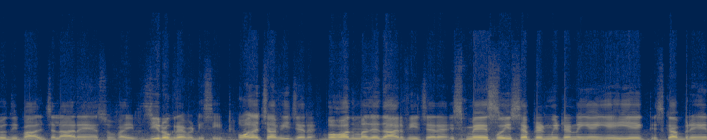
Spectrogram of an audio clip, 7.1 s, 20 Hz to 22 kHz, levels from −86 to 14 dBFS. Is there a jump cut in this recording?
yes; 2 cuts; at 1.4 s, 4.5 s

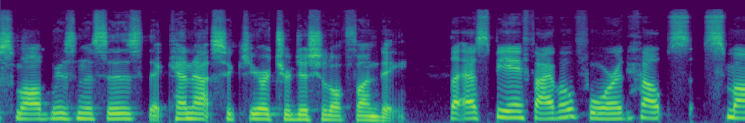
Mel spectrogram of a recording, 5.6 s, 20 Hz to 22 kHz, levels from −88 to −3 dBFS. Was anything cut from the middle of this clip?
yes; 2 cuts; at 3.4 s, 4.7 s

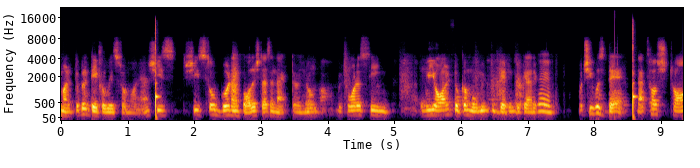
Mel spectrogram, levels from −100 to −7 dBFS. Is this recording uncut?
yes; 0 cuts

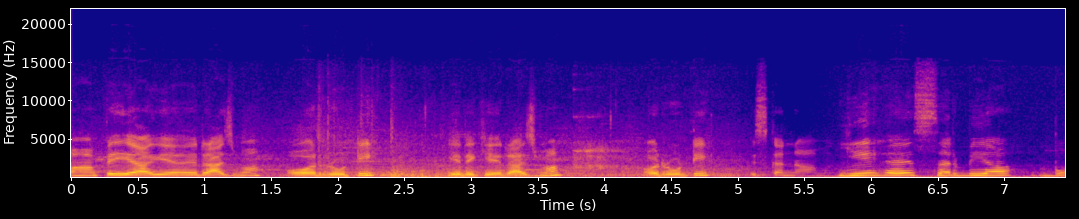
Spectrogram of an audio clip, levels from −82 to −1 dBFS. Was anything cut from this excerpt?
yes; 1 cut; at 5.0 s

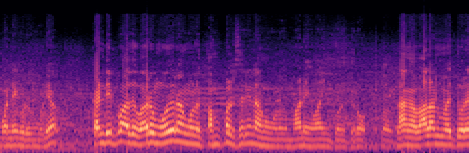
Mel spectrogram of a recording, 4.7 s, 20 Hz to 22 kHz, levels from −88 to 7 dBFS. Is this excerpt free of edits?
yes; 0 cuts

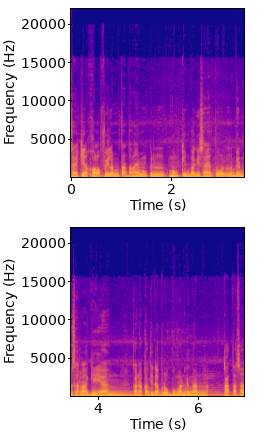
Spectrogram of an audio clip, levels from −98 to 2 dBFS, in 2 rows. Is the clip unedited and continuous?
yes; 0 cuts

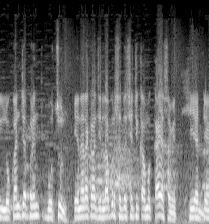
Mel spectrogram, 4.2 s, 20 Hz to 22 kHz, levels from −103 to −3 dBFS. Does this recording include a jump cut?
yes; 1 cut; at 1.4 s

